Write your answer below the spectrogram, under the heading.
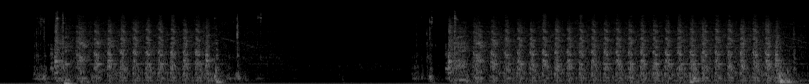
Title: Parking Lot Engine Fail - Crank No Start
